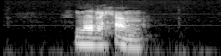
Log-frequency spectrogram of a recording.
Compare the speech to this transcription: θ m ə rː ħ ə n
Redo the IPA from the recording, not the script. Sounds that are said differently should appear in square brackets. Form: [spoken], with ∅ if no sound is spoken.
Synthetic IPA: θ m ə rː ħ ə [m]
